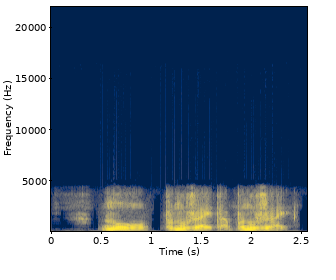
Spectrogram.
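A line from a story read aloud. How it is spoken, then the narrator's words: Angry crowd shouting. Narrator (Russian): Люди злобно ругаясь и крича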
